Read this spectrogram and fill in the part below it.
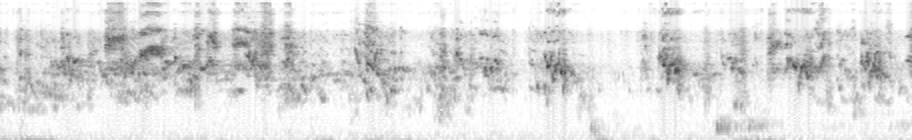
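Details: Budgies playing produce a lively stream of high chirps and warbling twitters in bursts, pausing briefly near the three-second mark before the busy chatter resumes.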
